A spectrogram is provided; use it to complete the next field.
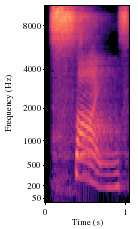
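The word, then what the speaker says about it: science: দিয়েছি look at this সাইন্স এখানেও কিন্তু আই এর আগে সি আছে অ্যান্ড এটা সাইলেন্ট আমরা এখানে সি এর কোনো প্রোনাউন্সিয়েশন কিংবা উচ্চারণ দেখতে পাচ্ছি না সো খুব ইজি একটা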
